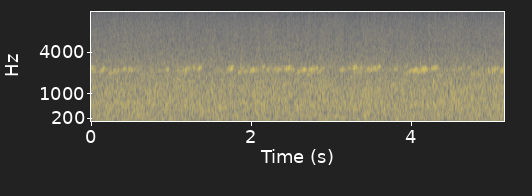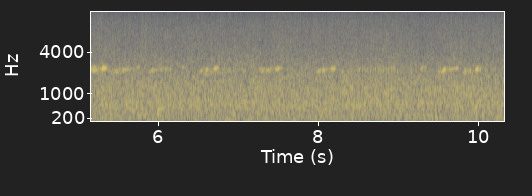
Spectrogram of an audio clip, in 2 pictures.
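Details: By a river in an untouched forest, frogs keep up a long chain of quick pulsed calls at one high pitch, strongest in the middle stretch, while rushing water roars steadily beneath.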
